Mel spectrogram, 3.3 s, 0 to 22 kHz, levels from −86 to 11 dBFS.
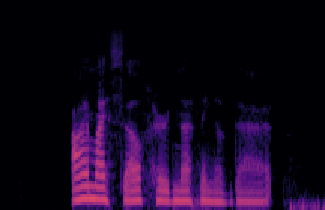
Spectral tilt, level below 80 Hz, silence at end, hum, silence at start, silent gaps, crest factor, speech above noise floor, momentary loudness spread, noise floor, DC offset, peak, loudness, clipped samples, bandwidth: -8 dB/octave; -68 dBFS; 0 s; none; 0.7 s; none; 18 dB; 50 dB; 12 LU; -85 dBFS; under 0.1%; -20 dBFS; -36 LUFS; under 0.1%; 11.5 kHz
